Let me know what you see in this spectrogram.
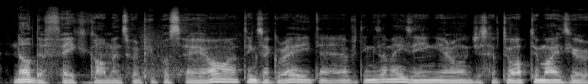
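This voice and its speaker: This man has a non-native accent and a very deep, low pitch. He talks at a fairly quick pace with fairly even intonation. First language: not English. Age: 40s. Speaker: live stream host. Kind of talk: casual monologue. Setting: live stream. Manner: hesitant, filler-heavy.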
